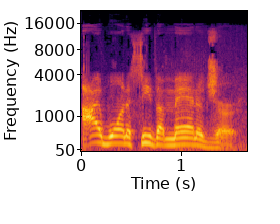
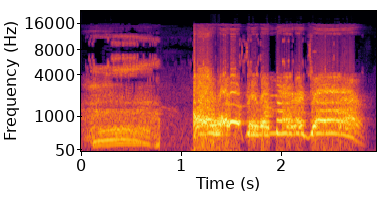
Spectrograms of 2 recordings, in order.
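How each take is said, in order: First: It is said in a calm, ordinary voice. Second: It is screamed loudly like a Karen.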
